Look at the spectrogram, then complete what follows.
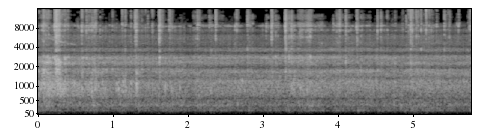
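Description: A fireworks market's stock going off in a chain explosion: a dense, continuous crackle of fireworks bursting, with sharp bangs scattered through it. The loudest bangs come right at the start.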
